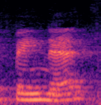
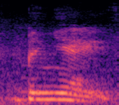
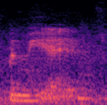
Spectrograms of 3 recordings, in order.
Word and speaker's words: beignets: how you say it i was gonna say bayonets but i know i'll get tons of hate in the comments beignets i think it's baniers but i'm making them there's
